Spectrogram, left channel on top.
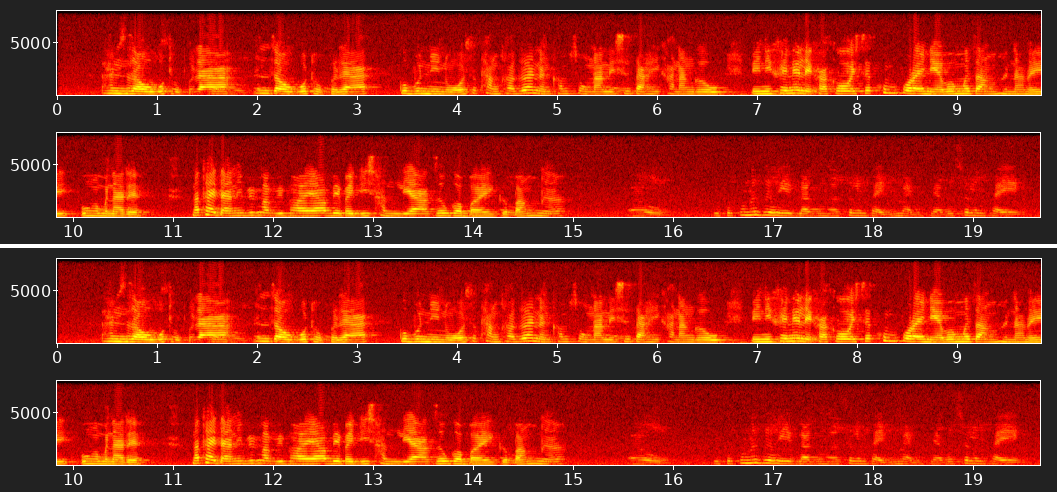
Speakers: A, in the centre; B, on the left.
A: हिन्जाव
B: फिसाखौ
A: गथफोरा
B: औ
A: हिन्जाव गथफोरा
B: औ
A: गुबुननि नआवसो थांखागोन ओंखाम संनानैसो
B: औ
A: जाहैखानांगौ बेनिखायनो
B: औ
A: लेखाखौ एसे खम फरायनायाबो मोजां होननानै बुंङोमोन
B: औ
A: आरो। नाथाय दानि बिमा बिफाया बेबायदि सानलिया जौगाबाय गोबांनो
B: औ औ बेफोरखौ नोजोर होयोब्ला जोङो सोलोंथाइ बिमा बिफायाबो सोलोंथाइ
